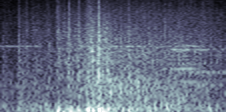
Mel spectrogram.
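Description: A volley of musket fire crackles and pops.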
